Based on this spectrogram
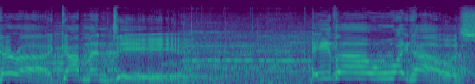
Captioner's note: crowd cheering; crowd applauding; crowd cheering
